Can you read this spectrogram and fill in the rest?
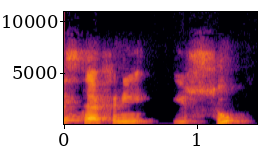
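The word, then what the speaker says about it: Stephanie Hsu: E ela, de novo, não tem uma boa relação com essa filha, que é interpretada pela Stephanie Isu, Eu acho que é assim que é, se pronuncia. Isso. Uhum. – Isso.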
